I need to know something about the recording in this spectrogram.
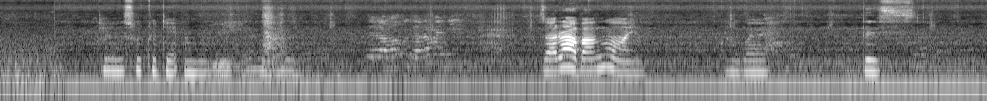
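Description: A young woman speaks close by, casually and with animation.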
